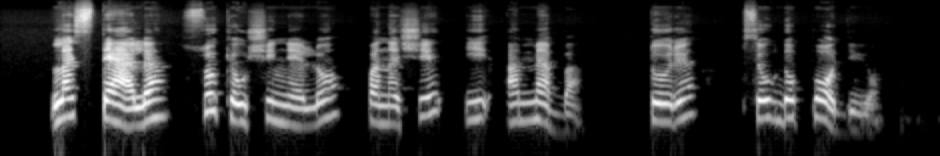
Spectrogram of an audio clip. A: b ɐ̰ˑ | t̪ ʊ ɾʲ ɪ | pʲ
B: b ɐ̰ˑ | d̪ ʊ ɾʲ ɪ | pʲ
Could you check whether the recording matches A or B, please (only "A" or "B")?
A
